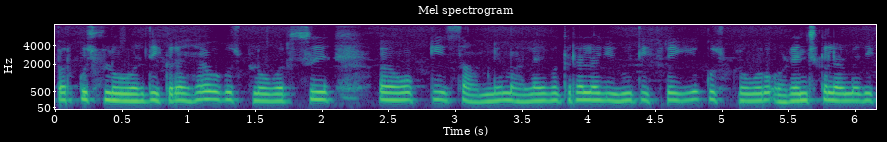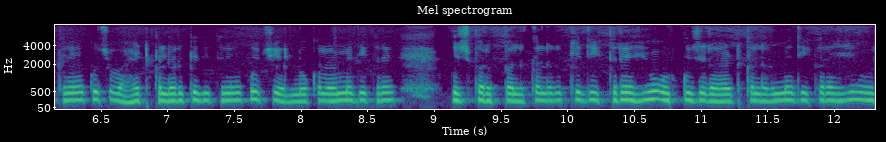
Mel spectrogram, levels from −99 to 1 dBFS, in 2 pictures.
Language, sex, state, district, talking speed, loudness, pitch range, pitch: Hindi, female, West Bengal, North 24 Parganas, 285 wpm, -29 LUFS, 220-240 Hz, 230 Hz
